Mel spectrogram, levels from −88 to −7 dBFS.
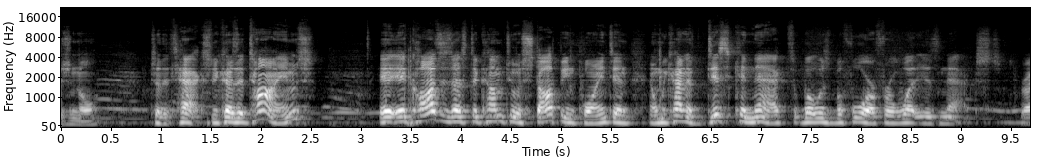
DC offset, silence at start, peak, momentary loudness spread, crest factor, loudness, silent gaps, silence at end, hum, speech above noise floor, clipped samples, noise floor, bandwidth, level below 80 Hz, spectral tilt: under 0.1%; 0 s; -2 dBFS; 14 LU; 20 dB; -21 LUFS; none; 0 s; none; 25 dB; under 0.1%; -47 dBFS; 11 kHz; -78 dBFS; -5.5 dB/octave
